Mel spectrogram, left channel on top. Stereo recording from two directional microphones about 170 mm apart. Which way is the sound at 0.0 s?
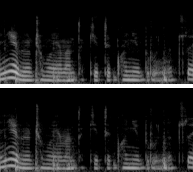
Centre (ahead or behind).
